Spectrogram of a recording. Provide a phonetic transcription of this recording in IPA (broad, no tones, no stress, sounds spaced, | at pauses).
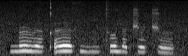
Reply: ŋ ə˞ ɹ œ kʼ œː x i β i tʰ ɤ j œ t͡ʃ ə˞ t͡ʃ ɵ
